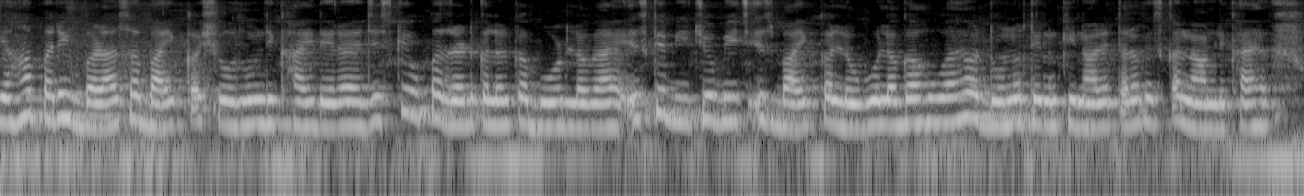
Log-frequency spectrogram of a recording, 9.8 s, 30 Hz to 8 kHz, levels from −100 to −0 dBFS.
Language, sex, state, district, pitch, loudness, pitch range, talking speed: Hindi, female, Chhattisgarh, Sarguja, 230 Hz, -31 LUFS, 215-245 Hz, 235 wpm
